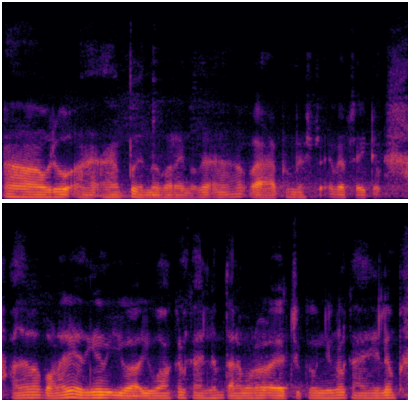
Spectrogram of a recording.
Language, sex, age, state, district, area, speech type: Malayalam, male, 18-30, Kerala, Idukki, rural, spontaneous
